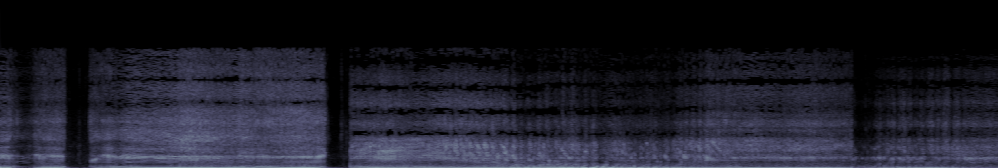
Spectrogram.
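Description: A deep, steady rumble, like an idling motor, comes from an orca mimicking a boat engine. The drone holds for several seconds at a time with slight wobbles in pitch, broken by brief pauses.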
